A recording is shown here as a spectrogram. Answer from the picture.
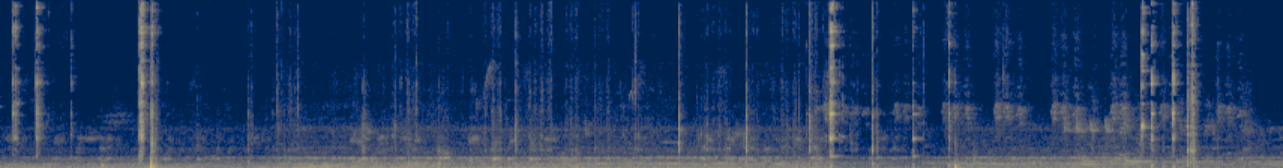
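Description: Metal spoon and fork clinking and scraping against a ceramic plate of rice. There are sharp clinks about two seconds in and again around eleven seconds, with a quick cluster near the end.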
